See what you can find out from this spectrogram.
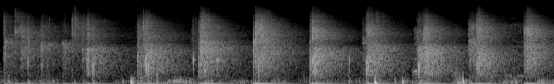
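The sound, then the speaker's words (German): An audience claps together in a steady, even rhythm, about two beats per second, while someone mops up spilled popcorn. Each clap is loud and sharp with a brief roomy decay, and nobody speaks. “Das Publikum klatscht mit mir im Takt Applaus, wenn du hier das Zeug aufwischst, weil du hast ja auch runtergeschmissen.”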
